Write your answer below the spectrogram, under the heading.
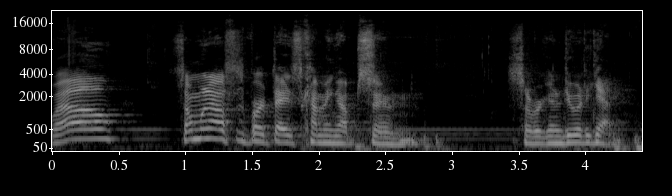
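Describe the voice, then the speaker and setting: With very wide pitch swings and a fairly quick pace, the voice comes through noticeable background noise. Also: man. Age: 60s. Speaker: photographer. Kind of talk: interview storytelling.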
